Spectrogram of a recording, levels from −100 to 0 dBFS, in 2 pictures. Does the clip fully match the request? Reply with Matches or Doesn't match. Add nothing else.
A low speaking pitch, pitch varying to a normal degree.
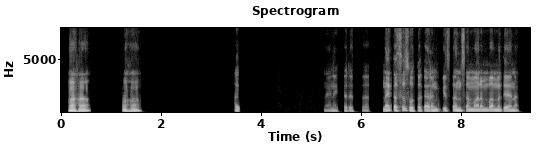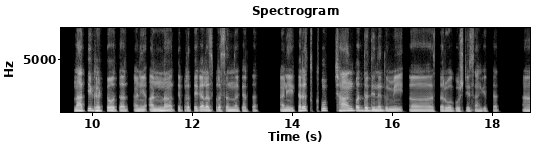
Matches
